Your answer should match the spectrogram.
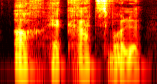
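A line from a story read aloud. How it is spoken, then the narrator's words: Mother murmuring. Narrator (German): murmelte die Mutter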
